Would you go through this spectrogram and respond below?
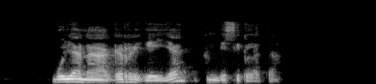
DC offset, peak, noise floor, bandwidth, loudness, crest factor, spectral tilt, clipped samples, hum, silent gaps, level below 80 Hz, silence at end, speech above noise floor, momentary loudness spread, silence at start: under 0.1%; -2 dBFS; -85 dBFS; 7.8 kHz; -16 LUFS; 16 dB; -7 dB/octave; under 0.1%; none; none; -56 dBFS; 1 s; 69 dB; 14 LU; 0.55 s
